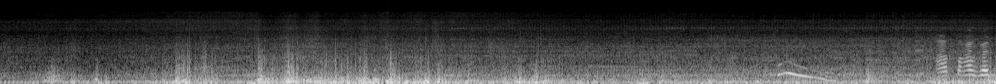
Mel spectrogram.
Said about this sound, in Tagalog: Grabe ang lakas ng hangin, par.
